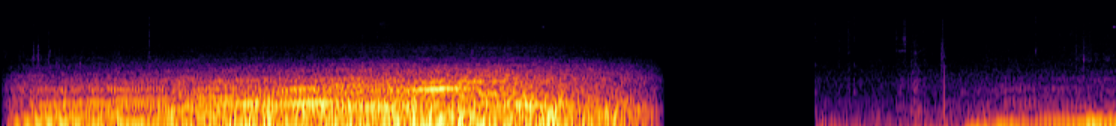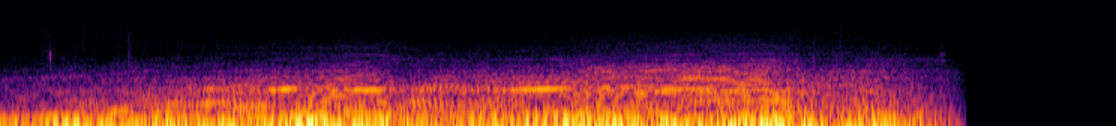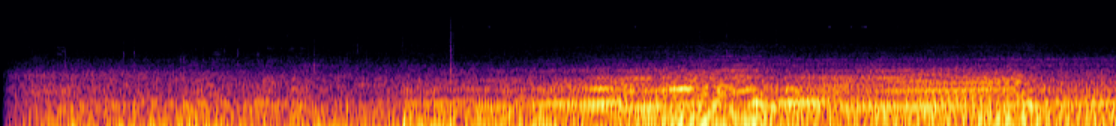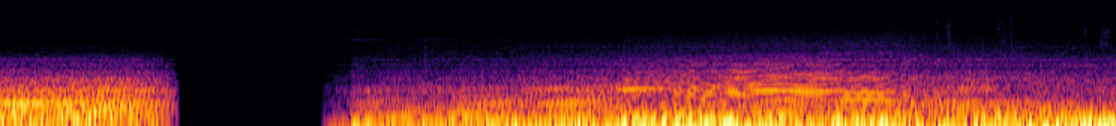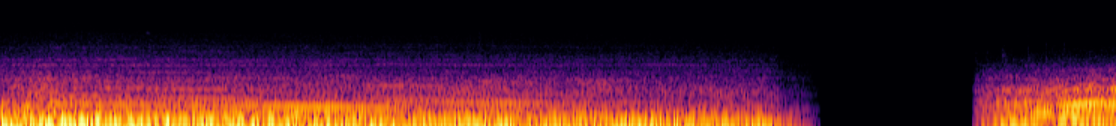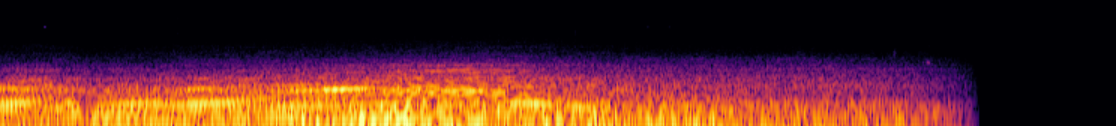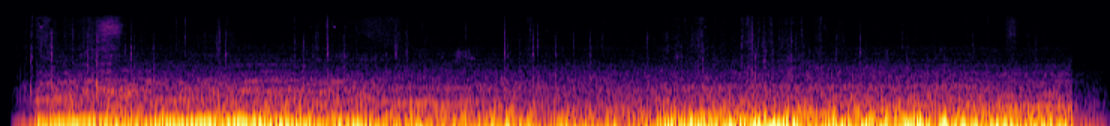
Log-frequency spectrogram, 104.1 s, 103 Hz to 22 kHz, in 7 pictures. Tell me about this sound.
CarV6AcceleratingInsideCabin
Clips string together with 2 second gaps between them. Captured inside the cabin in a Chevy Traverse V6 accelerating hard. Captured with a Tascam DR-40.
